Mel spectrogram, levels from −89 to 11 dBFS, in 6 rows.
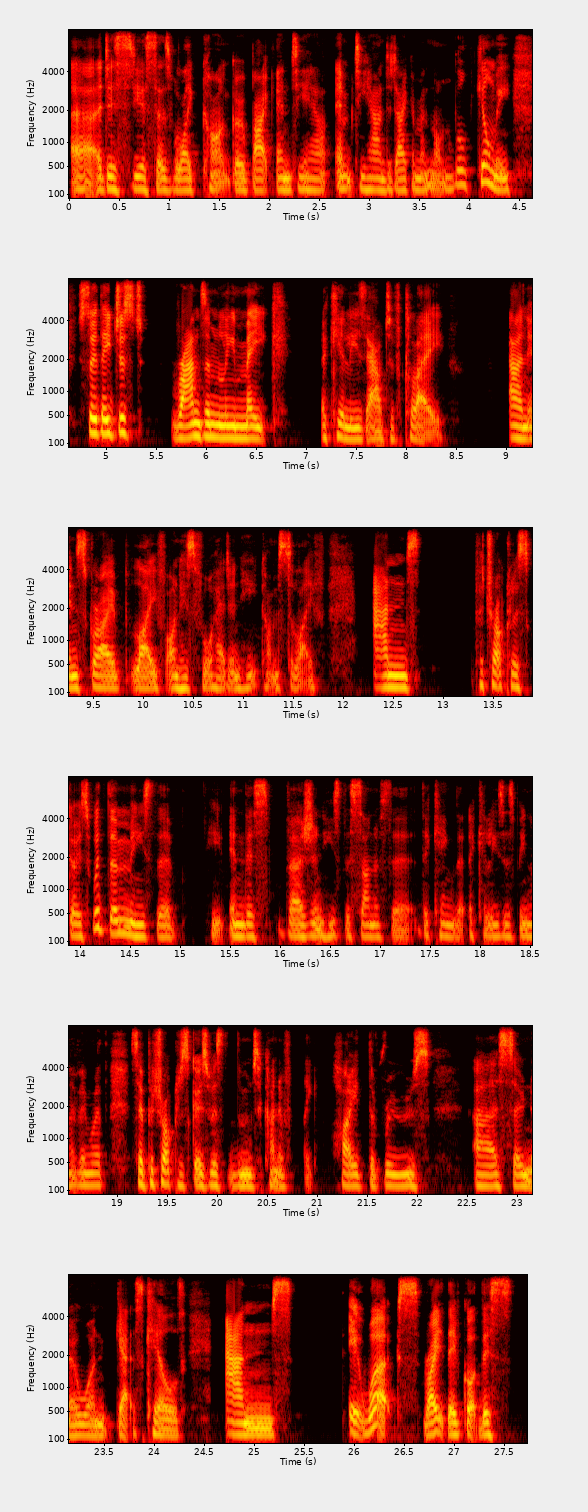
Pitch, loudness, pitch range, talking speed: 155 Hz, -26 LUFS, 145-165 Hz, 180 wpm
